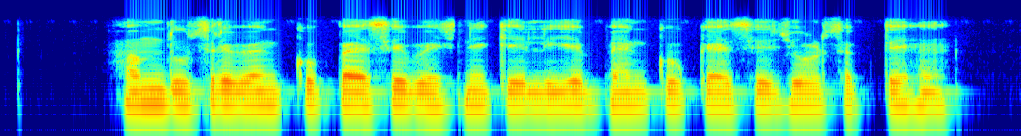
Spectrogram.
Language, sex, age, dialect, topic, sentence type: Hindi, male, 18-24, Awadhi Bundeli, banking, question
